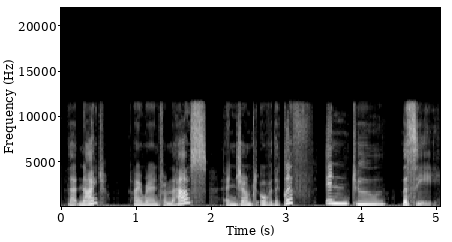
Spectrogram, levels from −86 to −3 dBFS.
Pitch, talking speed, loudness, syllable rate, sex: 255 Hz, 180 wpm, -18 LUFS, 5.0 syllables/s, female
